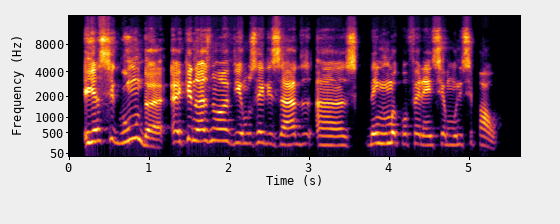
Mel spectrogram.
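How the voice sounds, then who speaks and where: Her voice is fairly high-pitched, with a bright, sharp tone and lively intonation, as this woman talks at a moderate pace with hardly any pauses. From southern Brazil (Rio Grande do Sul). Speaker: activist and librarian. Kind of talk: interview. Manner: animated.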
